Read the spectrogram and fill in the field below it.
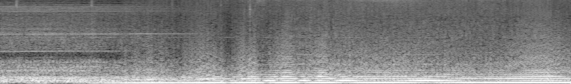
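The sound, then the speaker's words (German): A loud, steady airplane engine roar with a deep throbbing rumble, its droning tones shifting slightly as the aircraft accelerates for takeoff. No voices. “Das Flugzeug beschleunigte und als Paul die verwitterten Markierungen an sich vorbeiflackern sah, schloss er die Augen.”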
